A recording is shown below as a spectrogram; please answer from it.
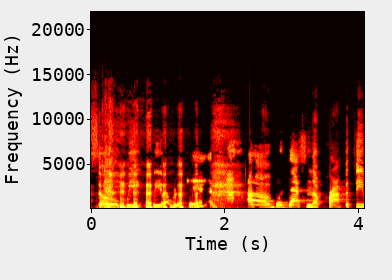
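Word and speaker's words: naprapathy: we understand but that's no prophecy with a p for pain relief and to not be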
